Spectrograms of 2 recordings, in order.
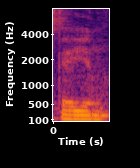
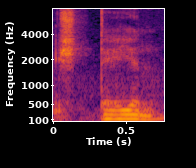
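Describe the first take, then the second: First: The word begins with a plain s sound. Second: The word begins with an sh sound. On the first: An Indonesian speaker would say it this way. The speaker calls it wrong. "orang Indonesia bilangnya Stehen" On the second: A German speaker would say it this way. The speaker calls it right. "S T itu jadi sh gitu"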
